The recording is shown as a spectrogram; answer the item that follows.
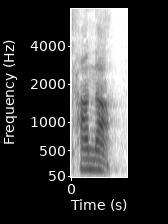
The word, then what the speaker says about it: Cana: Which is actually Cana. But because we pronounce the we don't change it to the strong A, it's just kana.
